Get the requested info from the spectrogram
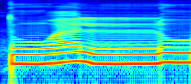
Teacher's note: Huruf lu kita tahan dan tekan karena terdapat tanda tasdid di atasnya. Tuwallu. Lalu huruf lu kita panjangkan dua harakat karena wau sukun di depannya.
